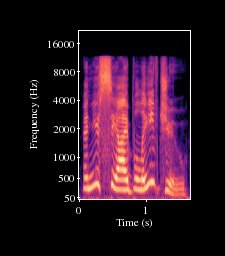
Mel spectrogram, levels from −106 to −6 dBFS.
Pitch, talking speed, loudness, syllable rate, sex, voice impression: 245 Hz, 215 wpm, -16 LUFS, 5.2 syllables/s, female, feminine, gender-neutral, middle-aged, thin, tensed, very powerful, slightly dark, hard, slightly muffled, fluent, slightly raspy, cool, slightly intellectual, slightly refreshing, slightly sincere, slightly calm, slightly friendly, slightly reassuring, very unique, very wild, slightly sweet, very lively, very strict, intense, very sharp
